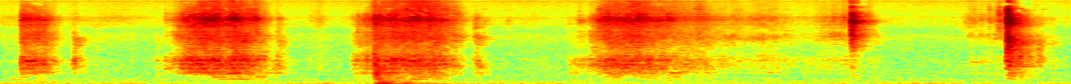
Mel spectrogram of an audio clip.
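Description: Three long rustling swishes, then two sharp clicks near the end.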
